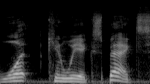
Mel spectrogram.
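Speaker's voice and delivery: usual speaking voice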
